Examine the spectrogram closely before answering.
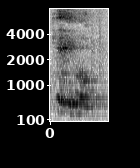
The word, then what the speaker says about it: KHOPE: tonight is all about cajo presents the accent's on the second syllable because it's a verb leave it to you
